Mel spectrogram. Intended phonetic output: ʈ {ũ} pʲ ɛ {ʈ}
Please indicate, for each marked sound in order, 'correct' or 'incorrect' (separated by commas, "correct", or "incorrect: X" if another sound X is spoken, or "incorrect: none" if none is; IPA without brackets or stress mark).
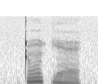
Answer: correct, incorrect: none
